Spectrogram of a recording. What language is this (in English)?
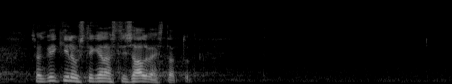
Estonian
